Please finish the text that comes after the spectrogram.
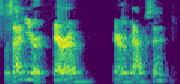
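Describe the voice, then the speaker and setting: A man's voice: a little high, very animated, moderate pace, vocal fry, pushed and bright. A man co-hosting a casual podcast, tossing in joking, amused banter. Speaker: podcast co-host. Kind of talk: casual chat. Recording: noisy recording with clicks.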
